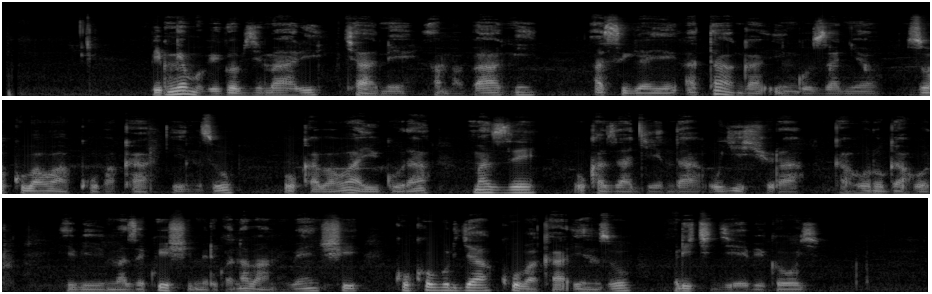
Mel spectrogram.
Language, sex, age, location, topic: Kinyarwanda, male, 25-35, Kigali, finance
